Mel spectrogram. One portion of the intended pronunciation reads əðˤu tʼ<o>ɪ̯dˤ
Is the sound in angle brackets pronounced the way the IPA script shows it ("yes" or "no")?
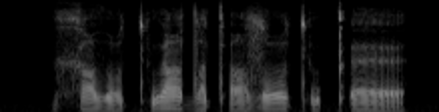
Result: no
